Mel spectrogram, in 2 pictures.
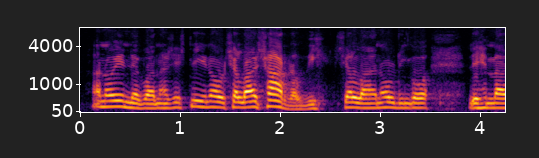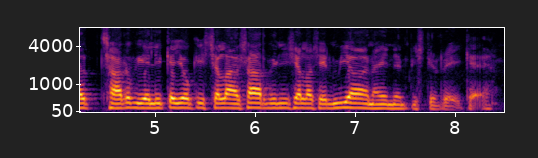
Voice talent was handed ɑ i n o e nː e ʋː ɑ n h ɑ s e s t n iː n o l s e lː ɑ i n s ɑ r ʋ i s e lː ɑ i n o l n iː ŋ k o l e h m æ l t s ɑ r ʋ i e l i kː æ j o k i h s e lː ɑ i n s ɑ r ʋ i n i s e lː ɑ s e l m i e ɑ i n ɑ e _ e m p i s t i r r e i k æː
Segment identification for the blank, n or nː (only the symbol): nː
